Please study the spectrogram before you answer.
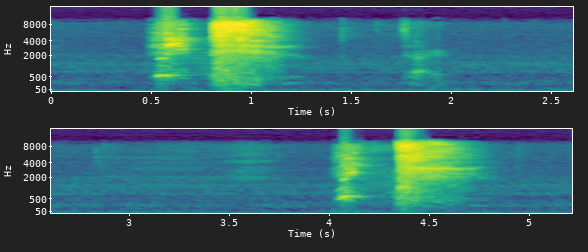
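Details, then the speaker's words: Woman with a bad cold sneezing in bed in the morning: two forceful sneezes, each with a sharp intake before a loud burst and a small huff between. A run of sneezing. "it's me season my ass off because I have the worst cold ever"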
